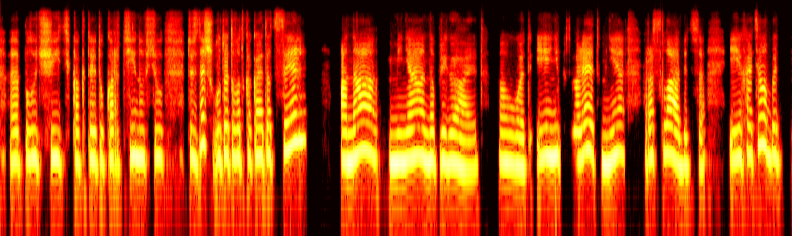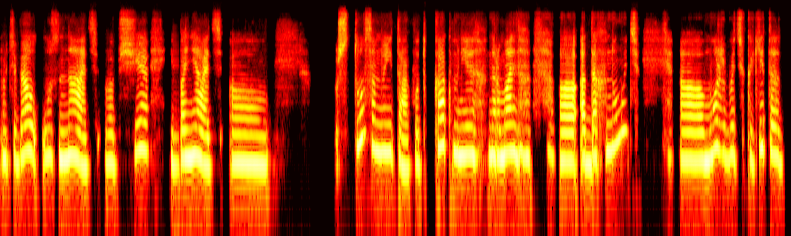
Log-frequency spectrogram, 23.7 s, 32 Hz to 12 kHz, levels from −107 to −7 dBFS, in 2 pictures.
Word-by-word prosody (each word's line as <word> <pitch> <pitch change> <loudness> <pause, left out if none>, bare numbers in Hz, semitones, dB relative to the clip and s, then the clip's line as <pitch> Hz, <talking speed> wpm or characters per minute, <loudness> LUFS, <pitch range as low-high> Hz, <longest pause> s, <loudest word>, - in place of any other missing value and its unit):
э, 215 +1 -2
получить, 225 0 -2
как-то 215 +1 -5
эту 220 -1 -1
картину 225 +3 0
всю. 235 +2 -5
То 225 +1 -19
есть, 220 - -1
знаешь, 320 0 +1
вот 230 +2 -3
эта 245 -1 -1
вот 235 -4 -3
какая-то 240 +1 -2
цель, 335 +9 +1 0.5
она 235 +3 +3 0.2
меня 215 +4 +3
напрягает, 200 -4 0 0.3
вот, 200 -3 -1
и 240 0 +1
не 240 0 +5
позволяет 245 +4 -2
мне 225 +6 +2 0.3
расслабиться. 220 -5 -1 0.4
И 230 +1 -2
хотела 265 +7 0
бы 235 -4 -3 0.2
у 225 - 0
тебя 235 +5 0
узнать 225 - +1
вообще 260 +7 -3 0.3
и 195 -2 -2
понять, 230 - +3
э 205 -1 +2 1.1
Что 345 +5 0
со 305 -8 -3
мной 265 0 +3
не 260 - 0
так? 180 -4 -1
Вот 190 -2 -5
как 300 -1 +4
мне 245 -1 +4 0.2
нормально, 240 0 +4 0.4
а, 215 0 +6
отдохнуть? 270 - 0 0.6
Э, 220 0 +3
может 250 +4 +2
быть, 240 -3 -6
какие-то 250 0 -2
230 Hz, 120 wpm, -23 LUFS, 210-250 Hz, 1.1 s, а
